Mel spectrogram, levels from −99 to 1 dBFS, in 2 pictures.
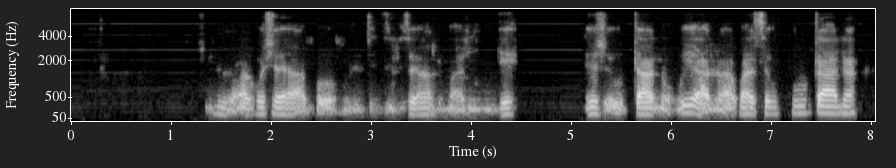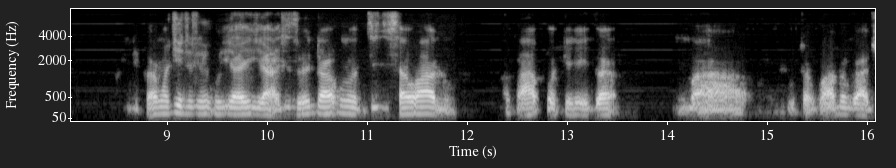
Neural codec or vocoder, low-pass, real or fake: vocoder, 22.05 kHz, 80 mel bands, HiFi-GAN; 7.2 kHz; fake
